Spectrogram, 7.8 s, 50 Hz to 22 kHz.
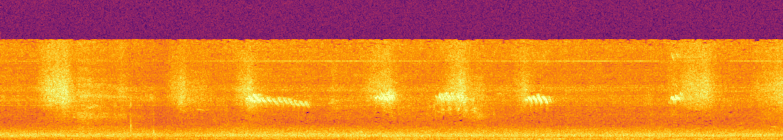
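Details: Waxwings visiting a tree to eat berries in December 2023 give high, thin, buzzy trills, each under half a second, scattered irregularly over a steady broadband background hiss.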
